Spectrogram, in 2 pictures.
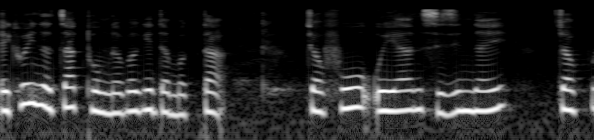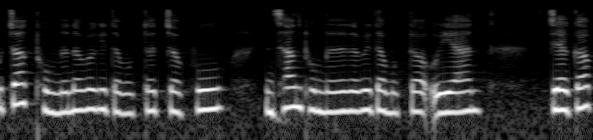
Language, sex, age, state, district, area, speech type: Manipuri, female, 18-30, Manipur, Kakching, rural, spontaneous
